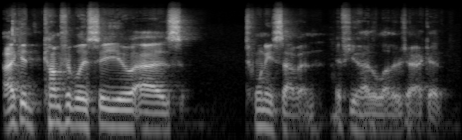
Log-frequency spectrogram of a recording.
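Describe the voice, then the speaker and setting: A man's voice: mid-range voice, normal speed, creaky, fairly bright tone. A man hosting a casual live-stream hangout, teasing his guests in a dry way and laughing often.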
